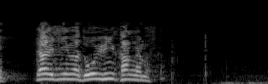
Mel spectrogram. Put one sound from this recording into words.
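A middle-aged man speaks firmly into a microphone.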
